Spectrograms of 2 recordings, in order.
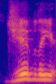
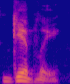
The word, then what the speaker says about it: Ghibli: I, you know, that's one thing I'm not sure if it's Gibli or Gibli. I I always think of the H more as silent and it's Gibli, but that's me.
